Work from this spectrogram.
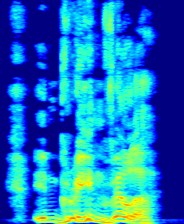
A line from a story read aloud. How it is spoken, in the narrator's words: he gasped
